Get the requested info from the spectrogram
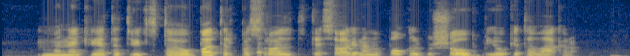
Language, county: Lithuanian, Klaipėda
